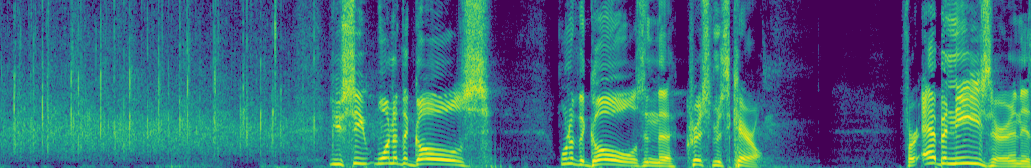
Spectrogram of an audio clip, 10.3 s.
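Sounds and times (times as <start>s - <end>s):
audience applause: 0.0s - 3.6s
speech: 3.3s - 5.0s, 5.6s - 7.8s, 9.0s - 10.3s.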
